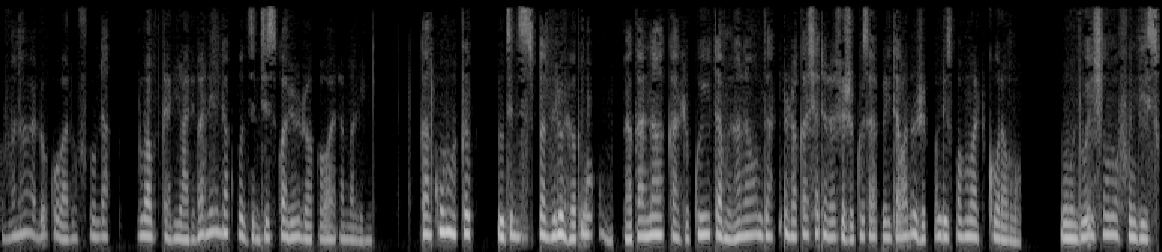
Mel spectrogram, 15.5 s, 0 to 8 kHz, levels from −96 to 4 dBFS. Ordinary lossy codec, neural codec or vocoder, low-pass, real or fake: MP3, 32 kbps; codec, 16 kHz, 0.8 kbps, ZipCodec; 7.2 kHz; fake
